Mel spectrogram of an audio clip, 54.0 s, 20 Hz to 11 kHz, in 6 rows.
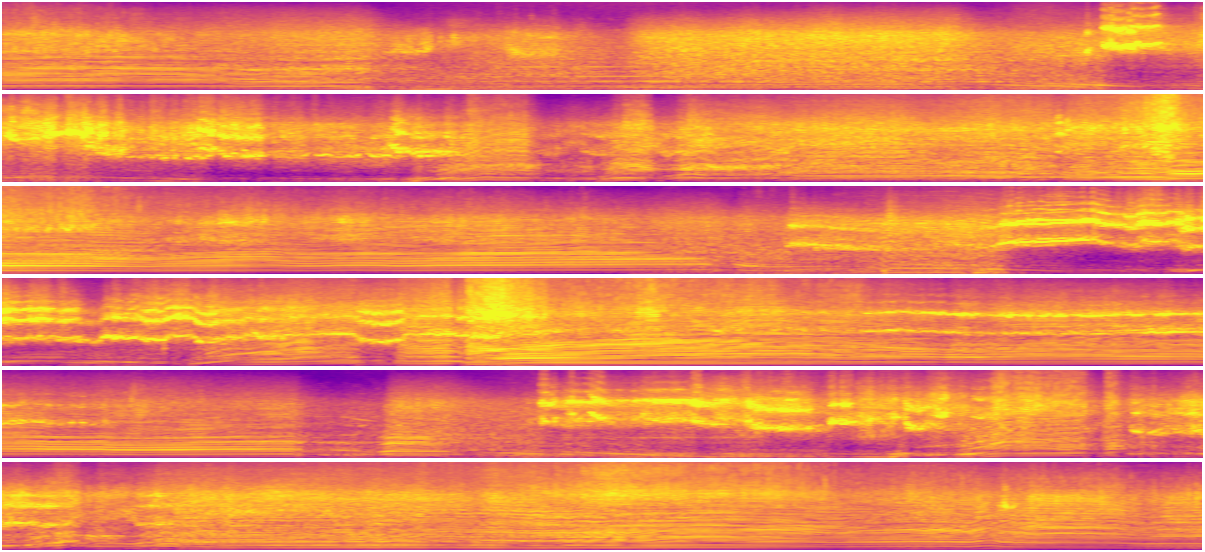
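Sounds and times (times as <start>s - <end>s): car engine revving: 0.0s - 10.6s, 11.4s - 54.0s
tyres squealing: 23.6s - 31.2s.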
